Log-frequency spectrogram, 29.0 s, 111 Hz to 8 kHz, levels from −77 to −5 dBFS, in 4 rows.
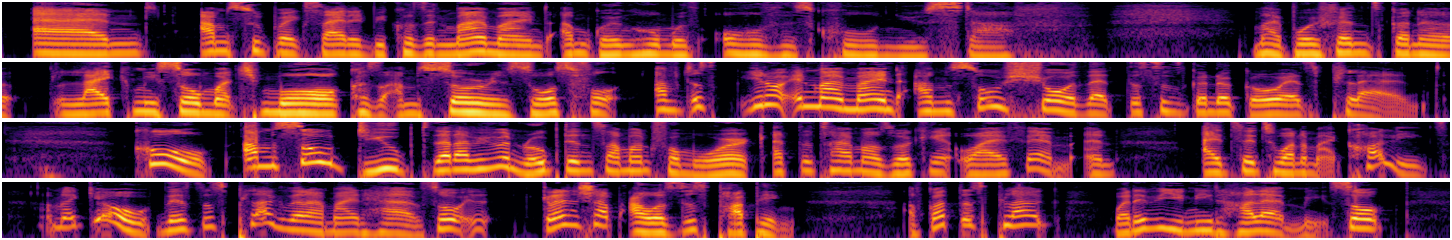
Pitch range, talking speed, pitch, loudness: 160-205 Hz, 215 wpm, 175 Hz, -18 LUFS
